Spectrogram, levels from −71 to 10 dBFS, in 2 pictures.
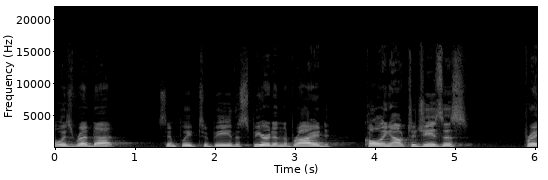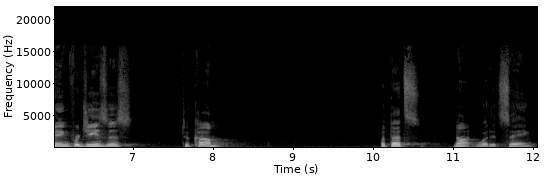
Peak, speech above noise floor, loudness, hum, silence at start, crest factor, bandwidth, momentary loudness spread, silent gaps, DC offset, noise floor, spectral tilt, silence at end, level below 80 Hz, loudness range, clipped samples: -6 dBFS; 46 dB; -21 LUFS; none; 0 s; 16 dB; 16.5 kHz; 12 LU; none; under 0.1%; -66 dBFS; -6.5 dB/octave; 0.05 s; -72 dBFS; 8 LU; under 0.1%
